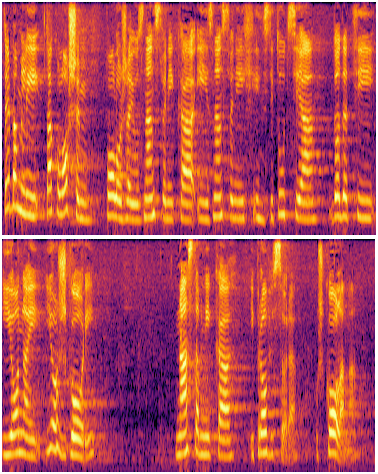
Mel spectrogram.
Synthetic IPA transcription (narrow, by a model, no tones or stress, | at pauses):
t̪ɾe̞bamlit̪ako̞lˠo̞ʃempo̞lo̞ʒajuznanst̪ʋenikaʔiznanst̪ʋe̞nixinst̪it̪uːt̪sijad̪o̞d̪at̪ʰiːo̞najjo̞ʃɡo̞ɾi | naːst̪aʋnikaipɾo̞feso̞̰ɾa̰uʃko̞ːlˠa̰ma̰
